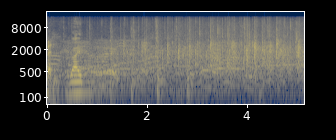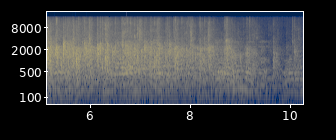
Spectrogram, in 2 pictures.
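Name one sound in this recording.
A large crowd applauds and cheers.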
